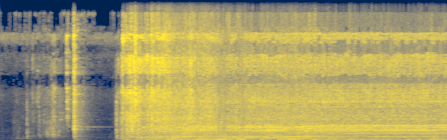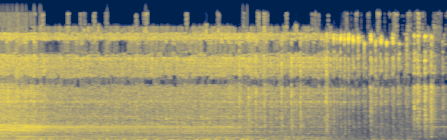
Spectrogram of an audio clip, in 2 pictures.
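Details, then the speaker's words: Vintage two-stroke outboard (JV's motor, restored then repaired), Monday start after opening the fuel valve, already primed; cranks, catches at once and settles into an even, steady run without misfires or knocks, a healthy start. "and motor runs perfect. This is the Monday start."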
